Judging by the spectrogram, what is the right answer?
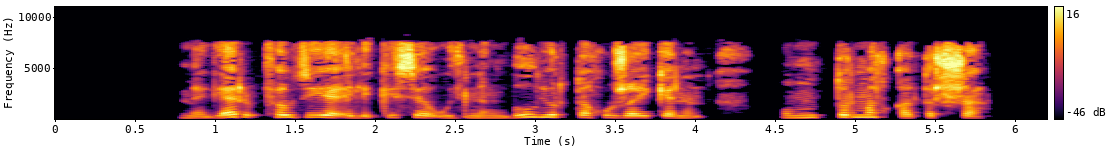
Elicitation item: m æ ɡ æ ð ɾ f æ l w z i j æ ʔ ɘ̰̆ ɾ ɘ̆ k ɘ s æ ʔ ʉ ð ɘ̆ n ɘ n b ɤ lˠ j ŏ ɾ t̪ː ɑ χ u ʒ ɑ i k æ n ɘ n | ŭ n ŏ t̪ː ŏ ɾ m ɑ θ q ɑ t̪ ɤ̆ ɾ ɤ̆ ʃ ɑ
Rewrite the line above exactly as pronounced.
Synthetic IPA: m æ ɡ æ ɾ f æ w z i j æ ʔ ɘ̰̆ l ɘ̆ k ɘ s æ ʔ ʉ ð ɘ̆ n ɘ ŋ b ɤ lˠ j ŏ ɾ t̪ː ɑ χ u ʒ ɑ i k æ n ɘ n | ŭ n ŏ t̪ː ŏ ɾ m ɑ θ q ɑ t̪ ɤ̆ ɾ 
